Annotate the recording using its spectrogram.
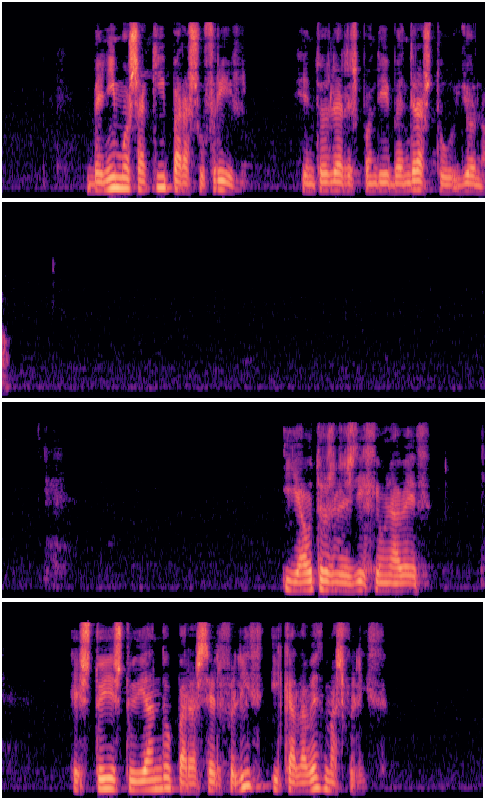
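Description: A middle-aged man speaks calmly and close to a microphone, with long pauses.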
